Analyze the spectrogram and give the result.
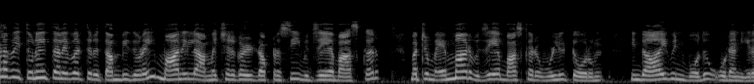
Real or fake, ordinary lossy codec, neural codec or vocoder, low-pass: real; none; none; none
